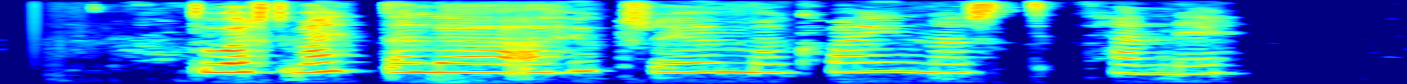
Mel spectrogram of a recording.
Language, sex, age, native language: Icelandic, female, 11, Icelandic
